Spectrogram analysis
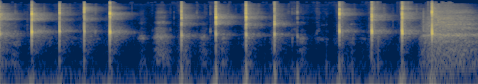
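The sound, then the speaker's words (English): Crisp, sharp snap-like clicks come from a single finger clapping against the hand without the thumb. Twelve dry, evenly spaced pops fall in three quick groups of four. “And one thing you guys don't know about me is that I can clap with one finger. Okay? So to demonstrate, you can't see this, but”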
